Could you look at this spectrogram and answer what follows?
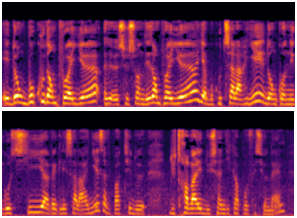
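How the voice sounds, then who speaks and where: A woman with a Toulouse accent speaks at a medium pitch and a fairly quick pace, with lively intonation and big swings in loudness, over noticeable background noise. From southern France, Toulouse. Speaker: accountant and business owner. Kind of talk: interview. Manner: hesitant, many fillers.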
